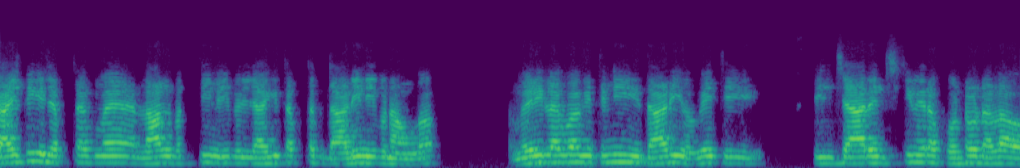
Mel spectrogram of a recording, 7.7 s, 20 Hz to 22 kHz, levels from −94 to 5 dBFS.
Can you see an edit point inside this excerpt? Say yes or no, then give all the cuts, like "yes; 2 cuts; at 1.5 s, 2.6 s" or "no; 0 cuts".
no; 0 cuts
